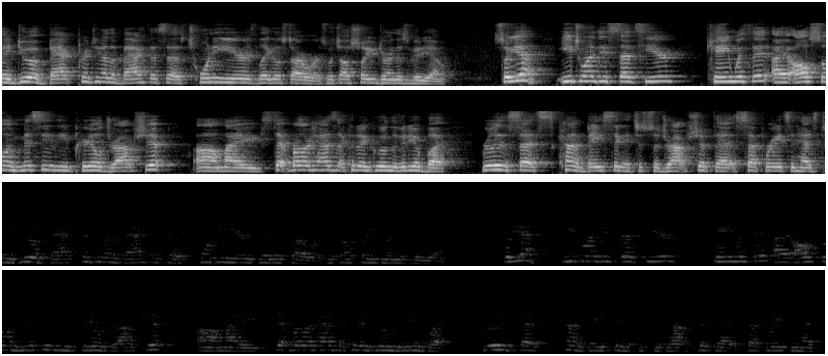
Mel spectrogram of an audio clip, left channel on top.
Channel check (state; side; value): quieter; right; 34.2 dB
